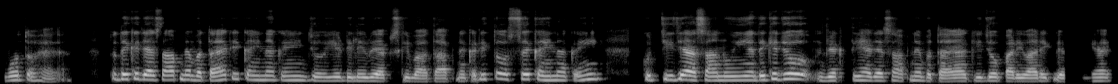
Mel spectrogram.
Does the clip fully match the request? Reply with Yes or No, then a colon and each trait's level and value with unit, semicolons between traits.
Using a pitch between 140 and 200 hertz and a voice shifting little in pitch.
No: high, 190 Hz; average, 4.6 semitones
